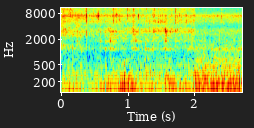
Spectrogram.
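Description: Chopped onion and chili frying in hot oil with white cumin seeds and asafoetida for masala khichdi, a continuous crackling sizzle heard close with small bursts and pops throughout.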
